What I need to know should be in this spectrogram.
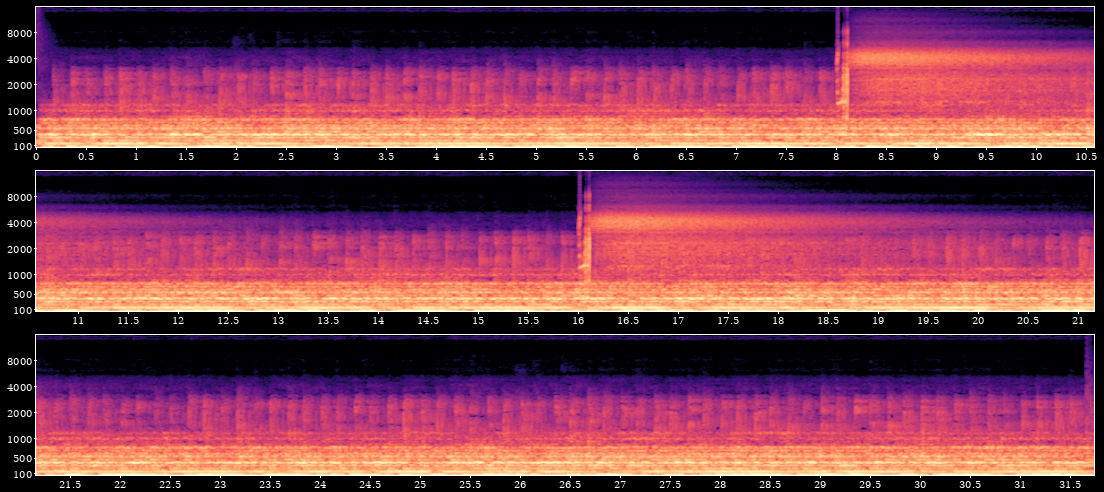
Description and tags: A sound that represents the night. I have called it awereness because this sound also gives a feeling of paying attention beiing up the whole night.First i made a midi sample with Ableton, and edited with a plug-in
